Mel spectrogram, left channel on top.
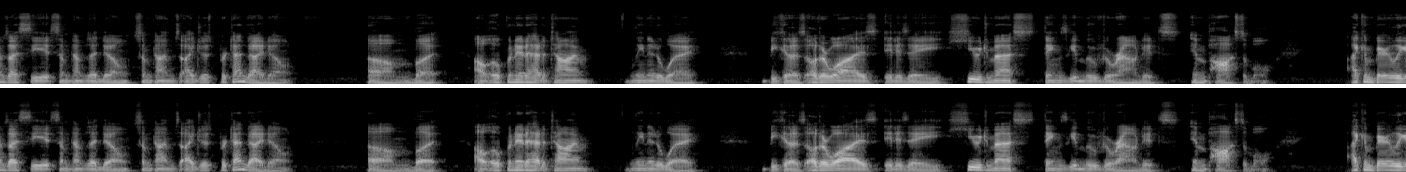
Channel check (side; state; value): both; normal; correlation 0.72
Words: I see it, sometimes I don't. Sometimes I just pretend I don't. But I'll open it ahead of time, lean it away, because otherwise it is a huge mess. Things get moved around. It's impossible. I can barely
